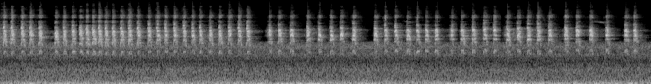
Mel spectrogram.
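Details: Rolling song of a Eurasian tree sparrow, recorded for training other birds: bright, high chirps pour out rapidly, slightly loosening in the second half, with short breaks between bursts.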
